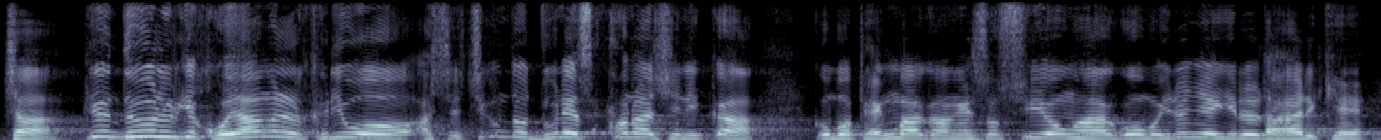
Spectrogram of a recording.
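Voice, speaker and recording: The church sanctuary's long reverb surrounds a high-pitched, fairly quick male voice. He is a pastor in his fifties from Seoul, South Korea, preaching casually and asking the congregation questions.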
